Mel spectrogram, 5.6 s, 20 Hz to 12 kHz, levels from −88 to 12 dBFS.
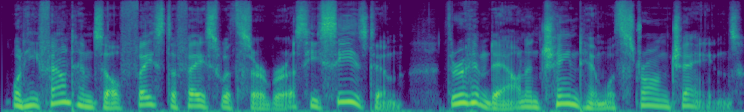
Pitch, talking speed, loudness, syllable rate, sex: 140 Hz, 225 wpm, -16 LUFS, 5.5 syllables/s, male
